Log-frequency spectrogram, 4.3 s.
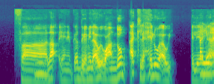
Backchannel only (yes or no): no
